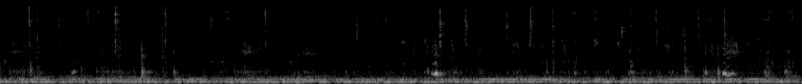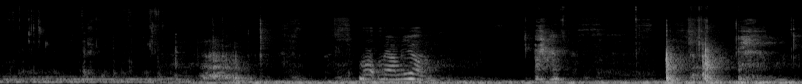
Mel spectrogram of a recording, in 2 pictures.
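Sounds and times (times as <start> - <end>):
chewing crispy fried chicken: 0.0 - 11.4
steady low hum: 0.0 - 16.0.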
